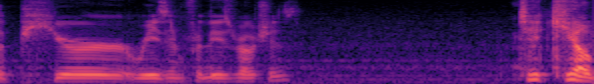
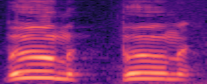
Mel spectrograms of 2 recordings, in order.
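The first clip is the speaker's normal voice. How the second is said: loud, much higher triumphant booms; hype booms; 11 semitones higher, 14 dB louder than usual. Real, not acted. Gamer cheering his attack, loud booms. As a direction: punch each boom out.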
